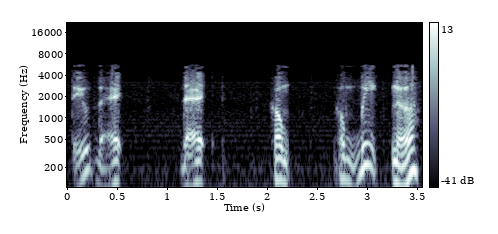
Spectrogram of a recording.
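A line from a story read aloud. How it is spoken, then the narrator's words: Trembling voice. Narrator (Vietnamese): Y run rẩy nói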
